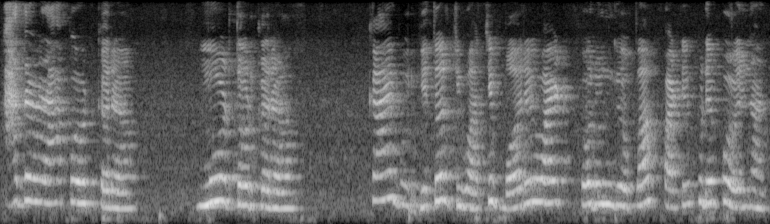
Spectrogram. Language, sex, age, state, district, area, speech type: Goan Konkani, female, 45-60, Goa, Quepem, rural, spontaneous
